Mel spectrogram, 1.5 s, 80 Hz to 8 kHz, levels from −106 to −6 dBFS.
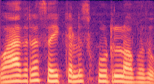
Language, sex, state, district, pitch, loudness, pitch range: Kannada, female, Karnataka, Chamarajanagar, 185 Hz, -17 LUFS, 175-190 Hz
